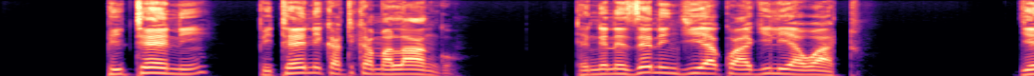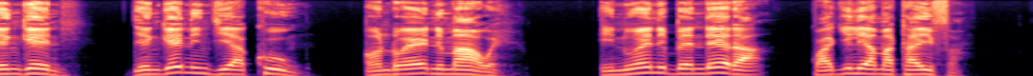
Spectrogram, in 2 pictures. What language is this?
Swahili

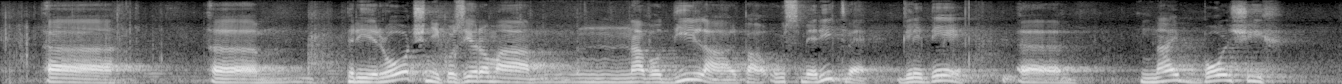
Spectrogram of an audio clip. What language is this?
Slovenian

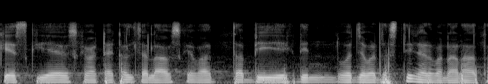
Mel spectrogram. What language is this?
Hindi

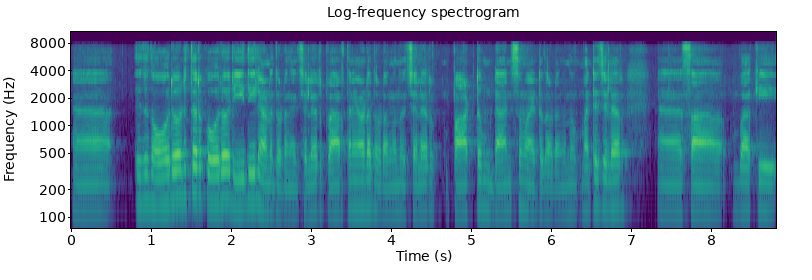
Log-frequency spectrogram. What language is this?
Malayalam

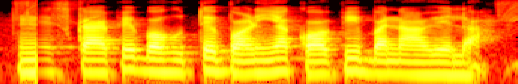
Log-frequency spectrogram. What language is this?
Bhojpuri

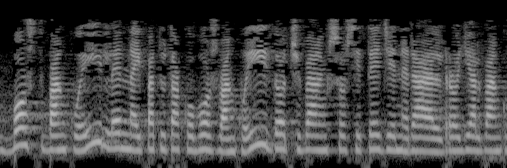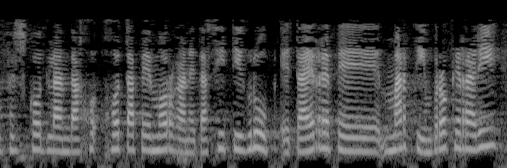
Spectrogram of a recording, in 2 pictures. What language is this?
Basque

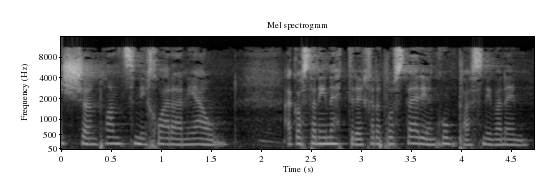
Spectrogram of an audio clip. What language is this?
Welsh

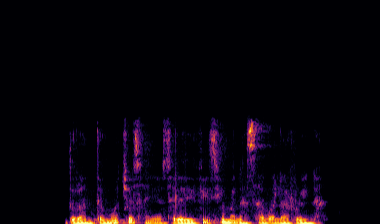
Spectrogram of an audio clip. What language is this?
Spanish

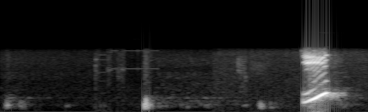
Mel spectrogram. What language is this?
Punjabi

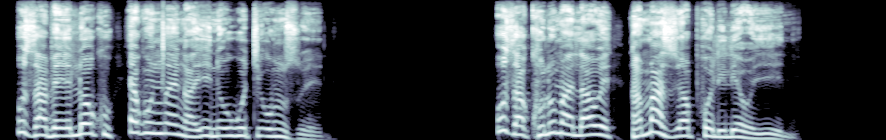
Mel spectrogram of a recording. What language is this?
North Ndebele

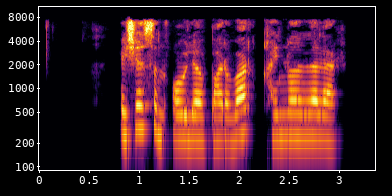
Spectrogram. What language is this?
Uzbek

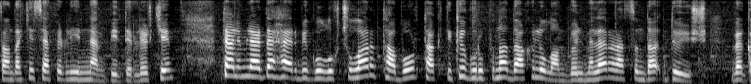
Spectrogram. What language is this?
Turkish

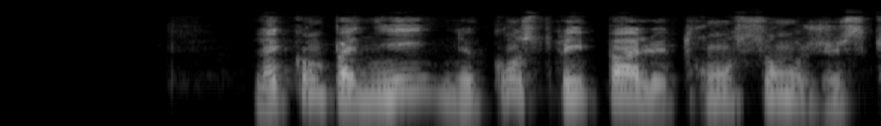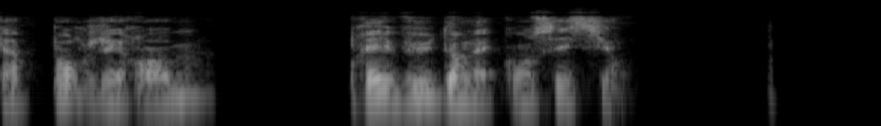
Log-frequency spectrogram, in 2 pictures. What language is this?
French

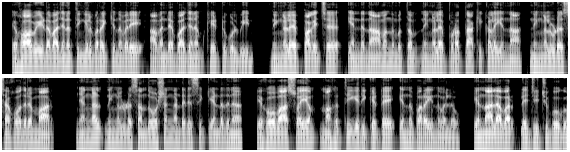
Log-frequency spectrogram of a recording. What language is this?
Malayalam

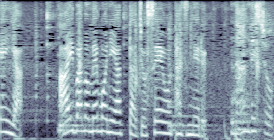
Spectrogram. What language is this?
Japanese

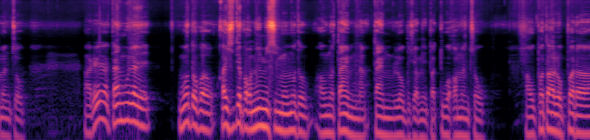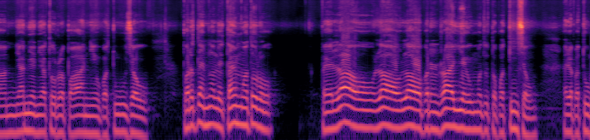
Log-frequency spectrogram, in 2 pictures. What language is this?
Torau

